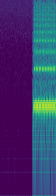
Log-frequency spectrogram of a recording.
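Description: Ringback tone of an outgoing phone call: after half a second of silence, a steady, loud, two-pitched electronic tone starts and holds to the end.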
